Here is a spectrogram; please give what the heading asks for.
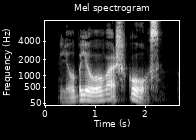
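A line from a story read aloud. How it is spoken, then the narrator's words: Growling. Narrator (Russian): прорычал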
